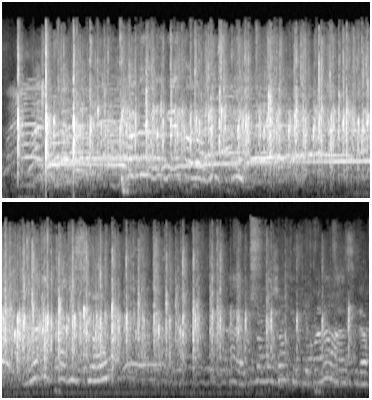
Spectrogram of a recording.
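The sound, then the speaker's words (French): Loud, dense applause from an audience at a goguette singing session, many hands clapping in a rapid continuous patter, with voices calling and chattering underneath; the clapping thins slightly toward the end. “Lorsque quelqu'un chante une goguette pour la première fois, on l'applaudit deux fois plus fort.”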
